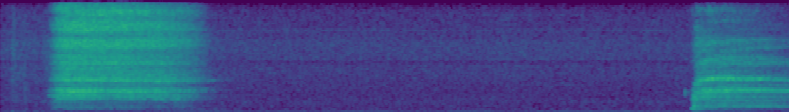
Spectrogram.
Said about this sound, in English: And another deep breath in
